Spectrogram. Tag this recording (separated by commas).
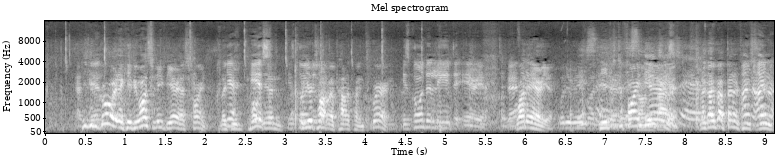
Speech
